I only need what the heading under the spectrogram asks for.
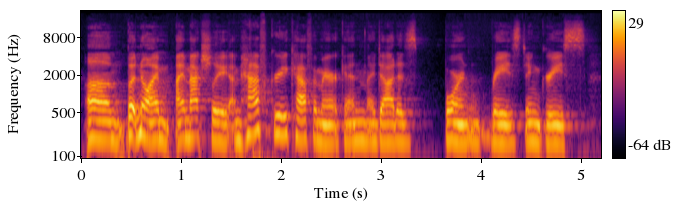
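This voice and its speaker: A young woman with a lowish voice and a lot of gravelly fry speaks as a podcast guest. She grew up abroad and talks in a friendly, articulate, conversational way, dropping in "like" often. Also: little pitch movement, normal speed. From grew up abroad, Kuwait, Philippines, UAE. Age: young adult. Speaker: guest, marketing director. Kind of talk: casual interview chat.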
